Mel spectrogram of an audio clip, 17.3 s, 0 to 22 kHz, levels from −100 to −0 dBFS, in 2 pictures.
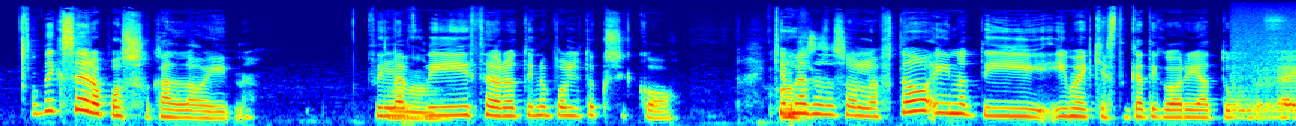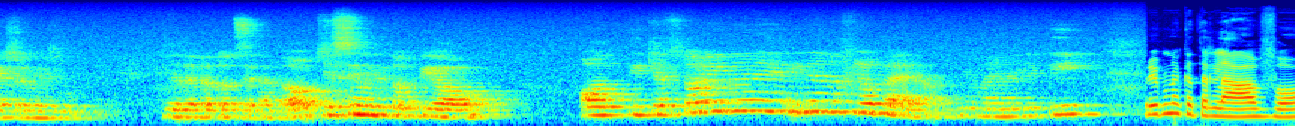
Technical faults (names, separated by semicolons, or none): switch to a distant microphone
